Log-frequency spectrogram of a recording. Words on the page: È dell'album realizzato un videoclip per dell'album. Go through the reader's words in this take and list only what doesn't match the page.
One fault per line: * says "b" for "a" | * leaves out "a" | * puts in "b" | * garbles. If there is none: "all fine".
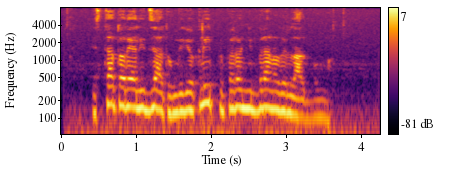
* says "stato" for "dell'album"
* puts in "ogni brano"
